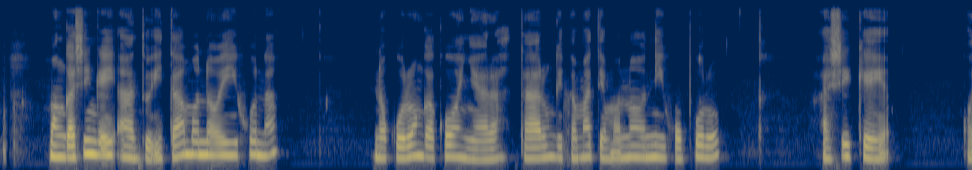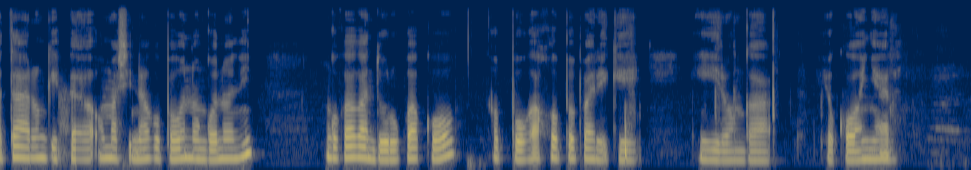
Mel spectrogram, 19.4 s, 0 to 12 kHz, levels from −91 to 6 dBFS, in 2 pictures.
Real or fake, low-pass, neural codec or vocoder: real; 9.9 kHz; none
